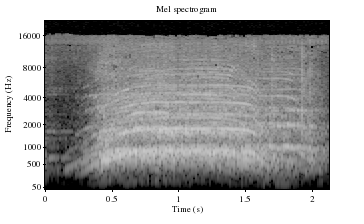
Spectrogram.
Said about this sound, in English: Uh, just give us a cheer if you think men should be doing more feminism.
